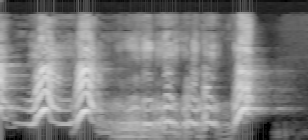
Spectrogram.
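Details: Dog producing funny noises: rising yelping barks with sharp upward sweeps, a rough grumbling middle section, and a final yelp trailing into a thin whine.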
